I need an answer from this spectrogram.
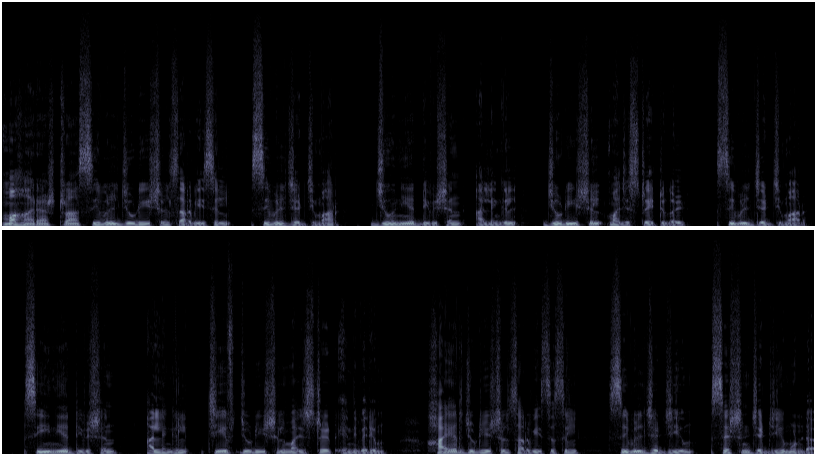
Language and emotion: Malayalam, neutral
